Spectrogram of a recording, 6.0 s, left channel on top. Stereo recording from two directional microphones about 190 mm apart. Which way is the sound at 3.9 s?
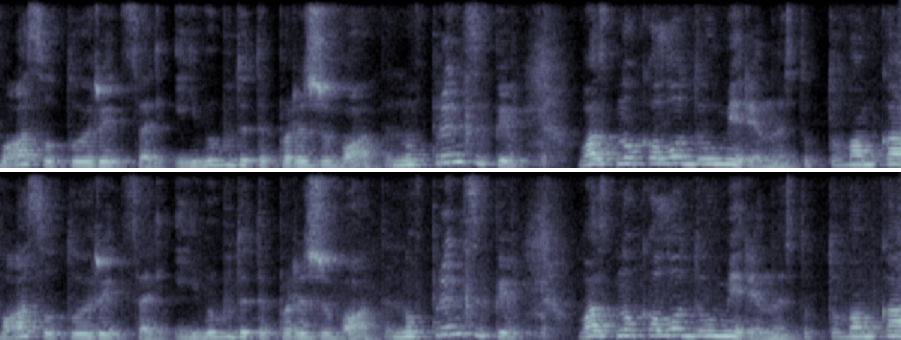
15° left (ahead or behind).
